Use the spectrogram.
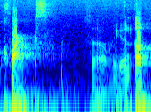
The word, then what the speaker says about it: quark: Uh, quark has to rhyme with Mark. Uh, and Mark in Irish is pronounced Mark, not Mark. So, it's quark.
